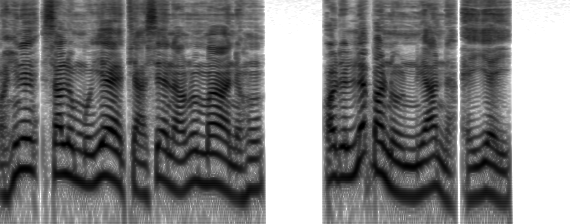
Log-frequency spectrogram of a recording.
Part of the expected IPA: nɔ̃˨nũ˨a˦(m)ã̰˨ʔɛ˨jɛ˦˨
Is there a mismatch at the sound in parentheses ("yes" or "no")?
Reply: yes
